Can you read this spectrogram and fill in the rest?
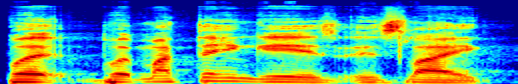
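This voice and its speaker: A man's voice: medium pitch, expressive, a little slow, a little mellow. A man chatting casually as a podcast co-host, telling stories in loose slang and acting out what people said.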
